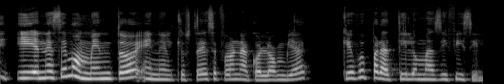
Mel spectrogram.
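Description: A woman speaks in an ordinary speaking voice at a fairly high pitch and a moderate pace, with ordinary pitch variation and big swings in loudness, on a very clean recording with a silent background. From Mexico. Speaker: podcast host. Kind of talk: interview.

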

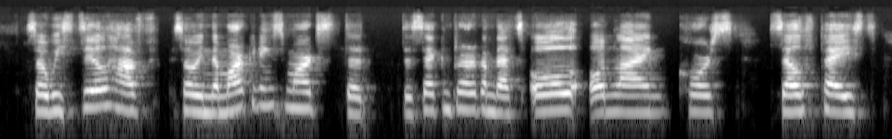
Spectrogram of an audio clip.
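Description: Spoken at a moderate pace in a slight Swiss accent, the voice keeps a monotone, flat intonation. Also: woman, fairly high pitch for a woman. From Switzerland. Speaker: entrepreneur and marketing strategist. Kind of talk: interview.

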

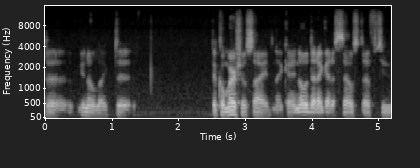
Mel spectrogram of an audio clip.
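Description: A Brazilian accent in a dry, close sound with no echo. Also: man. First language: Portuguese. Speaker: digital artist. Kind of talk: casual chat. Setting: live online audio chat. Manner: slightly shy, hesitant.

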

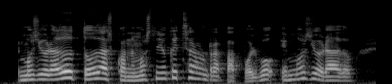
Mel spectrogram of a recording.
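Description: A woman talks with ordinary pitch variation. The recording is very clean, with a silent background. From Spain, Zaragoza (Aragon). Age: 40s. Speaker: magazine editor. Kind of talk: casual interview. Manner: loud at times.

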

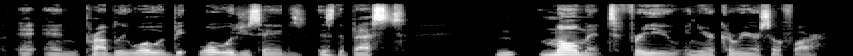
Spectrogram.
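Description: A man speaks in a monotone, flat intonation at a medium pitch and a moderate pace, his tone dark and mellow. The sound is dry and close with no echo, on a very clean recording with a silent background. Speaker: podcast co-host. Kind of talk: casual interview.

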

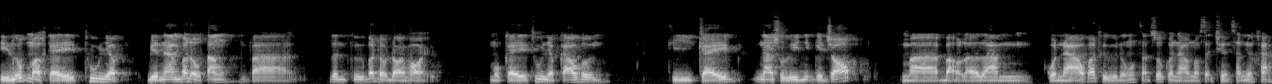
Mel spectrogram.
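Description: Pausing long and often, a man with a fairly low pitch speaks at a moderate pace with ordinary pitch variation. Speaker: podcast co-host. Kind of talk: casual discussion with English code-switching.

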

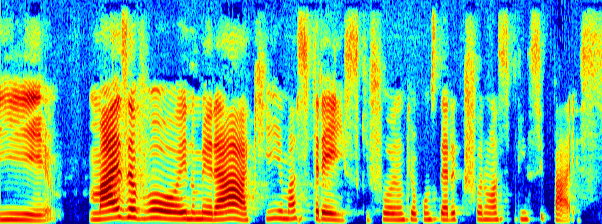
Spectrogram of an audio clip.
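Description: At a fairly slow pace, a woman speaks in a plain, everyday voice with a fairly high pitch and big swings in loudness. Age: 30s. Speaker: quality assurance professional. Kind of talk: interview testimony.

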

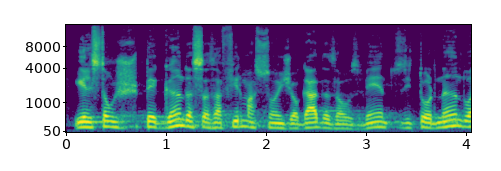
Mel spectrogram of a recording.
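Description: Using a normal speaking voice, a man at medium pitch talks at a moderate pace with fairly even intonation. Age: 50s. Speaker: pastor. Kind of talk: sermon.

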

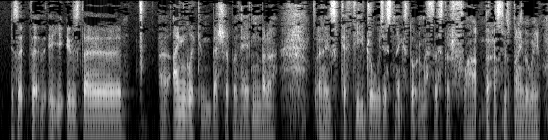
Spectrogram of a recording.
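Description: A man with a fairly low voice talks fairly quickly and with fairly even intonation while noticeable noise sounds in the background. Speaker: Buddhist teacher and liaison officer. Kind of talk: lecture. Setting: talk to an audience. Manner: hesitant, self-correcting.

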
